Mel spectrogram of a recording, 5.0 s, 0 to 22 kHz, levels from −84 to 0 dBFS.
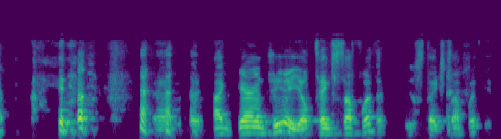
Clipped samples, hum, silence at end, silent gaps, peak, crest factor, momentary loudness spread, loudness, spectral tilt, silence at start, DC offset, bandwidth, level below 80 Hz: under 0.1%; none; 0.2 s; 0.20-0.30 s, 3.89-4.04 s; -6 dBFS; 18 dB; 18 LU; -25 LUFS; -5.5 dB/octave; 0 s; under 0.1%; 8 kHz; -68 dBFS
